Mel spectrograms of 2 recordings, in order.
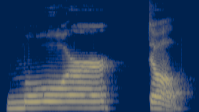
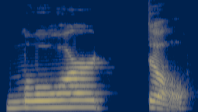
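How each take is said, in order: Both takes have the same delivery.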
